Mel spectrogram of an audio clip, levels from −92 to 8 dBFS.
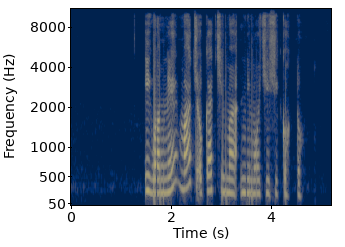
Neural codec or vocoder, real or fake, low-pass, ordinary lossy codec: none; real; 9.9 kHz; Opus, 24 kbps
